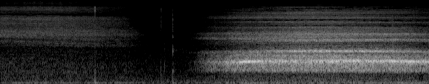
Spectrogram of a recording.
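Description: A yoga practitioner breathes out through the mouth in one long, steady, airy exhale following a quieter stretch of inhaled breath, close and clear with no talking.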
